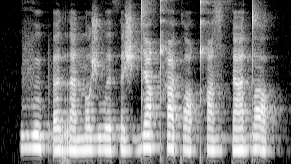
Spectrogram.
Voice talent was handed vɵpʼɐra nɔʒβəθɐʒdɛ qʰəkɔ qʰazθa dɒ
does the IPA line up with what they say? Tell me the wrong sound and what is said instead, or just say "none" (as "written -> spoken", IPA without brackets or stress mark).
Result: none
